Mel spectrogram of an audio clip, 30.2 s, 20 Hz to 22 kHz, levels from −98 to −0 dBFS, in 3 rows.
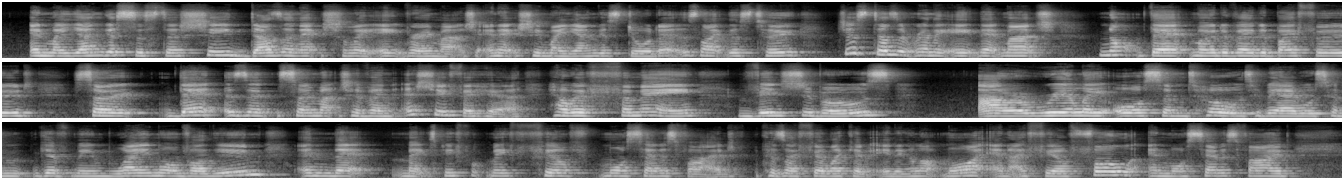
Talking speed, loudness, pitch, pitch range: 160 wpm, -23 LUFS, 210 Hz, 195-220 Hz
